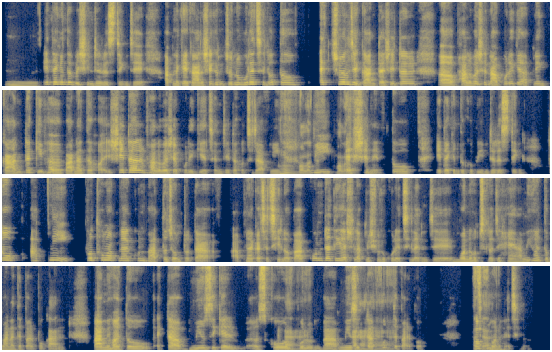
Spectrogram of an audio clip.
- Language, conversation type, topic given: Bengali, podcast, তুমি কি কখনো কোনো শখ শুরু করে সেটাই পেশায় বদলে ফেলেছ?
- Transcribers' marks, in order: in English: "passionate"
